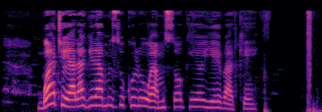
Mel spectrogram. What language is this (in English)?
Ganda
